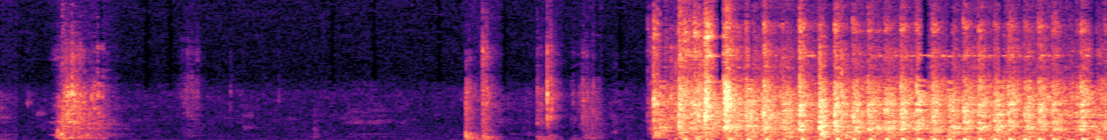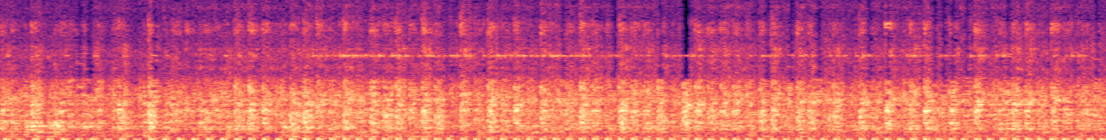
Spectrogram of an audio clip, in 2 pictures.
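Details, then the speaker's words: Go-kart small engine with governor bypass catches after a few pulls and runs hard with a harsh, gritty grinding under its steady beat; the centrifugal clutch is completely seized. "now that sounds promising and i did want to go for a ride but this clutch is completely seized you can actually hear it"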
